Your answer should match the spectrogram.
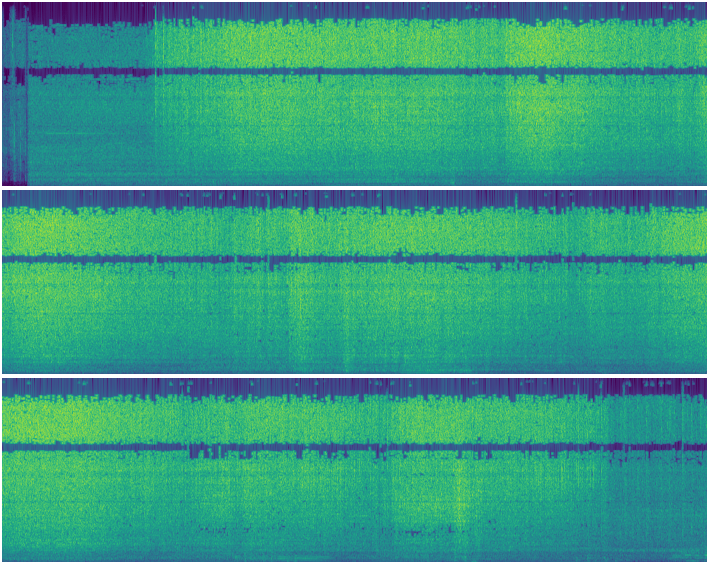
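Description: A Vax cordless stick vacuum switches on just after the start and runs steadily, its motor hum under a loud rushing hiss that swells and eases as the floor head is pushed back and forth, sucking up a scattered mix of glitter, flakes and star confetti from a rug.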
